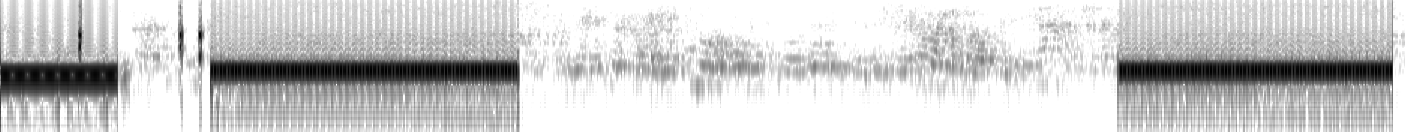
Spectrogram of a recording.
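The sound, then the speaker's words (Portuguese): Steady electronic telephone tones sound while a phone call is transferred. A short tone and a few quick blips lead into a longer sustained tone, then a quieter gap with faint low sound, then the tone returns. “Só mais um minutinho que eu vou fazer a transferência da ligação.”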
